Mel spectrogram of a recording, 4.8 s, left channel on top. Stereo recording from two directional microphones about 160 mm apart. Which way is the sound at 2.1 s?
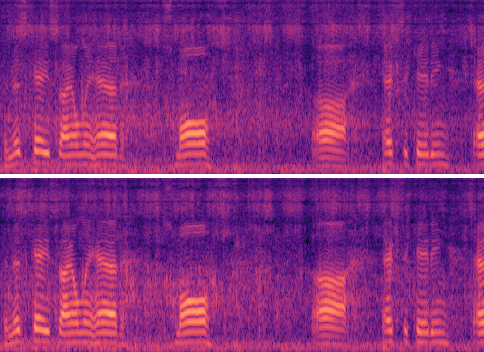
5° left (ahead or behind).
